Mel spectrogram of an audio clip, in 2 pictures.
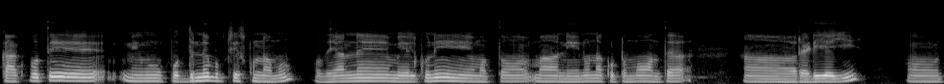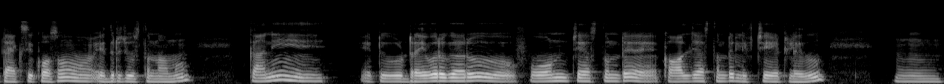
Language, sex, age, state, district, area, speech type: Telugu, male, 45-60, Andhra Pradesh, Konaseema, rural, spontaneous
